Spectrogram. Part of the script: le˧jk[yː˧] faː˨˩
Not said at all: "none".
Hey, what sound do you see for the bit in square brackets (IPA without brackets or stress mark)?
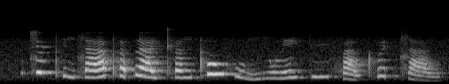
yː˧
